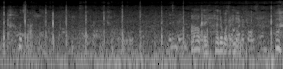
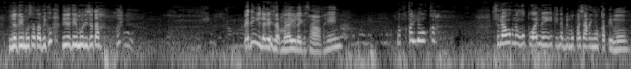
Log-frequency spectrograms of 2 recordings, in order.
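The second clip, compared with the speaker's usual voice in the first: sassy complaint; 5 semitones higher, 5 dB louder, much faster than usual. Real, not acted. Complaining coffee placed beside her.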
